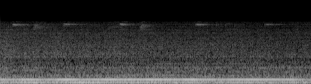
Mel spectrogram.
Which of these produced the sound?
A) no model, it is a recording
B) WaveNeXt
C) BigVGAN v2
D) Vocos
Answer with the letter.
A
